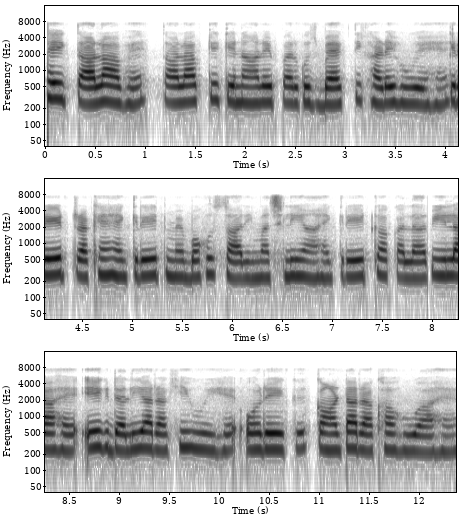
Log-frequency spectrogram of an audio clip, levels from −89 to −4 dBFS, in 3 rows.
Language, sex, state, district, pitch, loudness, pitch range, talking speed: Hindi, female, Bihar, Saharsa, 245 Hz, -21 LUFS, 235-260 Hz, 185 wpm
